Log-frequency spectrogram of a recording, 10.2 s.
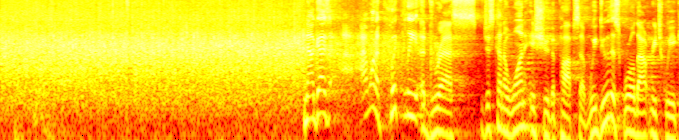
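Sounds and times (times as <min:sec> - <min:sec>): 
audience applauding to welcome panelists to the stage: 0:00.0 - 0:08.0
speech: 0:04.6 - 0:10.1.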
